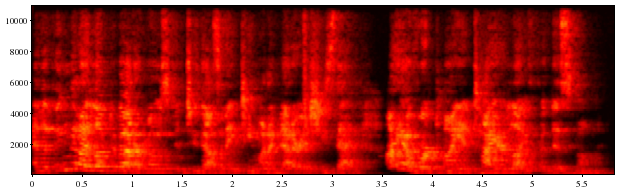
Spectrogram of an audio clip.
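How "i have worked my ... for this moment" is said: ordinary delivery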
